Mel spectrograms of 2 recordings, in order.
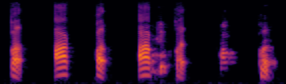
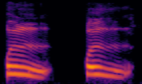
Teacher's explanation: काफ जो है नरम तालु से अदा होता है, नरम तालु से जाके जुबान हाँ लगती है, ठीक है।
